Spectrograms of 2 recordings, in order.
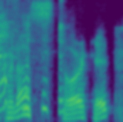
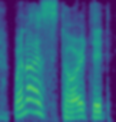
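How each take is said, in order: First: Slow, drawn-out opening words; slow dramatic start. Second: Said in the usual way. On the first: Shown as a demonstration. Guest opening the interview, slow and dramatic. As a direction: stretch it out like a grand intro.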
